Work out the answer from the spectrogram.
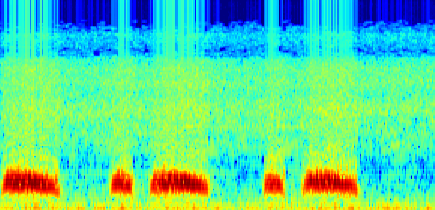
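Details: Low soft cooing of a spotted dove in tiểu liên nước style: a long coo, then two short-long pairs of mellow notes with short pauses between them.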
